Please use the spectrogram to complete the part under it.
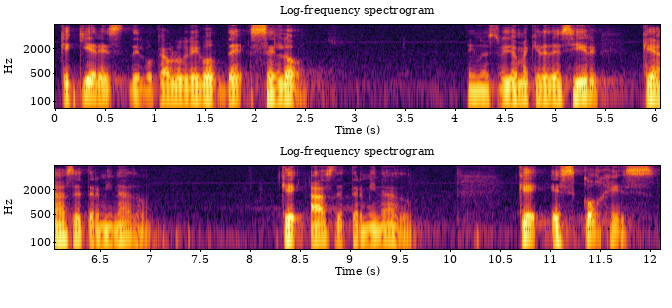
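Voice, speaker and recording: Pastor teaching in a reverberant hall. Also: male voice, medium pitch. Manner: deliberate, repeats and spells out key words. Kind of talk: Bible teaching to church servers. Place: church hall.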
